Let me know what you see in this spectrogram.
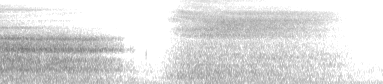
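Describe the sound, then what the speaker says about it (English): Slow, audible yoga breaths, a long airy exhale followed after a short pause by a soft inhale, close and breathy with no talking. "Breathing in, just taking several of these"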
